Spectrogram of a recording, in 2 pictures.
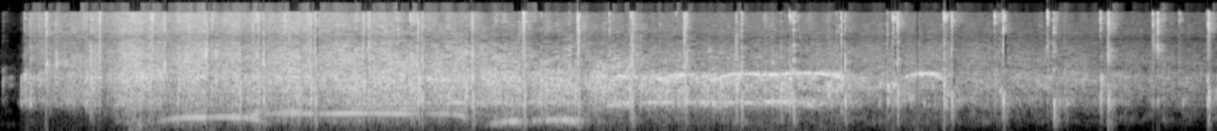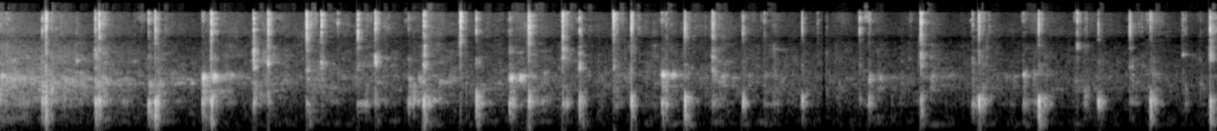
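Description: A graduation audience applauds chorus students with loud, thick clapping at first while a few voices sound briefly underneath. It thins out after about five seconds into scattered, separate claps that fade toward the end.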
